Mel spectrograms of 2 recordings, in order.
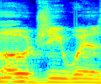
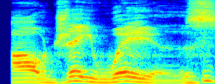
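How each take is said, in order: First: The words are said plainly, without a drawl. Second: Each word is stretched in a syrupy country drawl. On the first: The speaker calls it wrong. "instead of" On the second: The speaker calls it right. "Every every word has like some syrup in it"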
